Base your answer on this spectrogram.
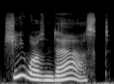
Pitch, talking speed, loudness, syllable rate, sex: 245 Hz, 155 wpm, -15 LUFS, 3.8 syllables/s, female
